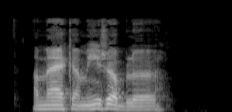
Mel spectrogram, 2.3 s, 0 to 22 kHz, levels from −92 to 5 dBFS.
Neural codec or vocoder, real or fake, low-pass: none; real; 10.8 kHz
